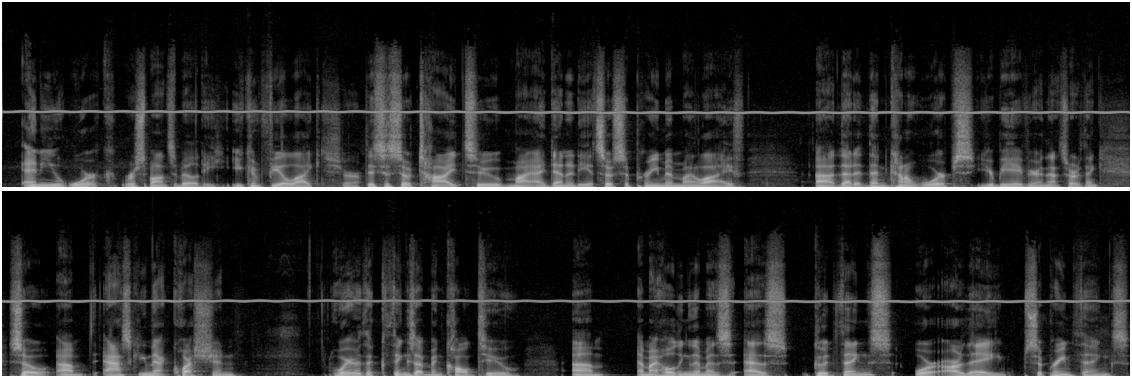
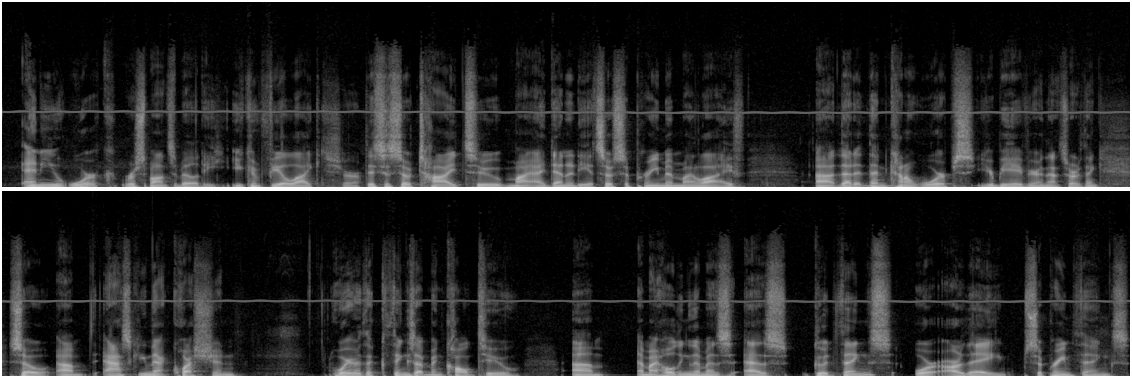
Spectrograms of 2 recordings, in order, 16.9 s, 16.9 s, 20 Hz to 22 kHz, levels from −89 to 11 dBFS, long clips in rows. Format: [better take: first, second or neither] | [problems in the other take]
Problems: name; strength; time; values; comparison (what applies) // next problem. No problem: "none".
second | high-pitched whine; loud; throughout; 9 kHz, 8 dB below the speech; faint in the second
